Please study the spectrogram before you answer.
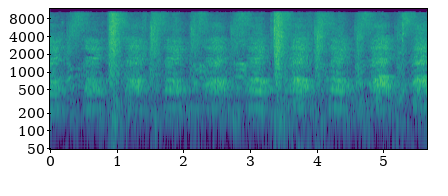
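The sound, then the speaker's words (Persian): A crowd shouting and screaming in loud, rhythmic bursts, voices rising and falling together in repeated waves of raw noise. “آرام آرام آرام آرام همین آرام داد نزن داد نزن داد نزن آفرین آفرین آرام آرام جیغ نزن جیغ نزن”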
